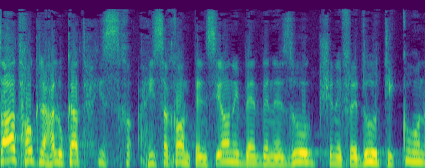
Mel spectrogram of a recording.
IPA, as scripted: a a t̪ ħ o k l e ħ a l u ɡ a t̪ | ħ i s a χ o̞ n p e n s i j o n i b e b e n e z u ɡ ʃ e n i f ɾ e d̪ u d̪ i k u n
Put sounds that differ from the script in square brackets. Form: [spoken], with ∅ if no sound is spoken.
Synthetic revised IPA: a a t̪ ħ o k l e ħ a l u [k] a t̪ | ħ i s a χ o̞ n p e n s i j o n i b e b e n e z u ɡ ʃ e n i f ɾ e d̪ u [t̪] i k u n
